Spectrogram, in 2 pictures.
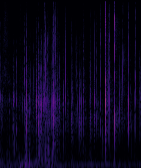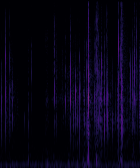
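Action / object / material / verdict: scrape / folded paper bag / paper / none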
